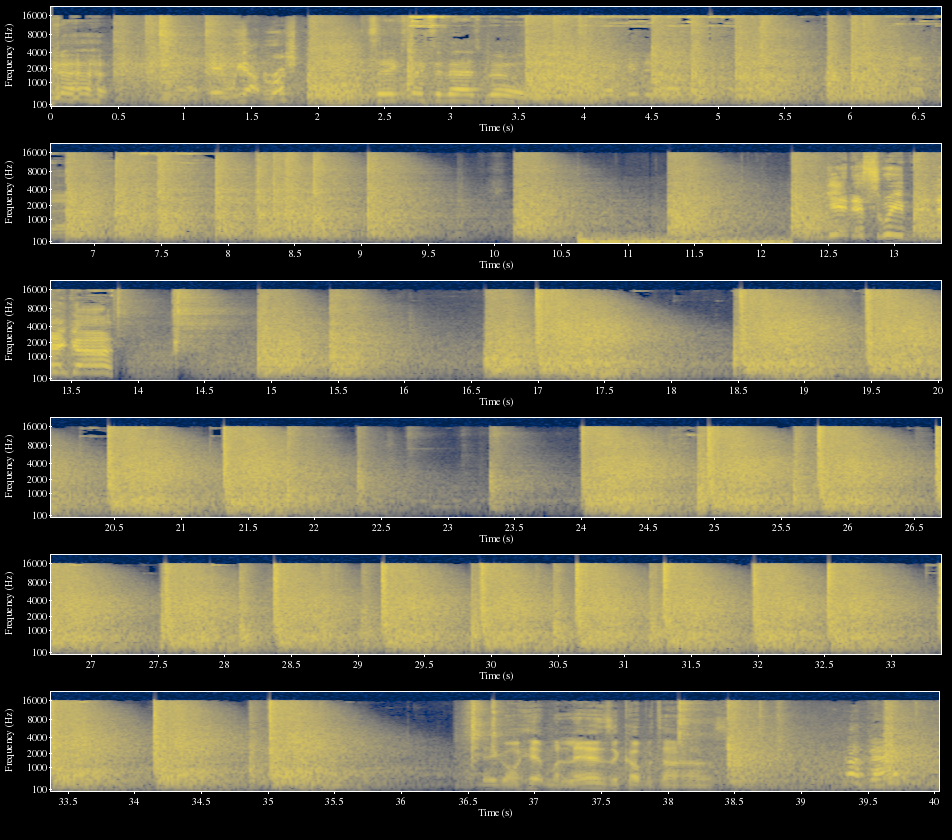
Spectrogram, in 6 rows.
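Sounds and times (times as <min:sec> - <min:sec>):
rifle shots echoing indoors: 0:03.6 - 0:12.4, 0:16.6 - 0:22.5, 0:24.0 - 0:36.0.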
